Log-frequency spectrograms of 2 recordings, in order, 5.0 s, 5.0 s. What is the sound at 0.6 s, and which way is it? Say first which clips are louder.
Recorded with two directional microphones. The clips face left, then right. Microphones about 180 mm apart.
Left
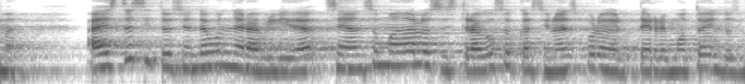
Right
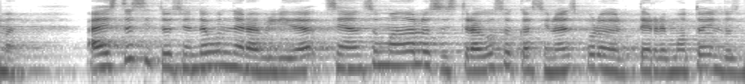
A woman's voice: right 3 dB; 40° right (ahead or behind).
